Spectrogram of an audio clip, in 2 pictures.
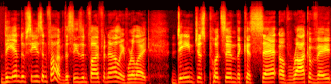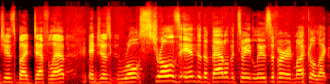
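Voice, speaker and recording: A man co-hosting a podcast in casual chat, animated, swearing freely and laughing often. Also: high-pitched, measured pace, clean tone. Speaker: podcast co-host.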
